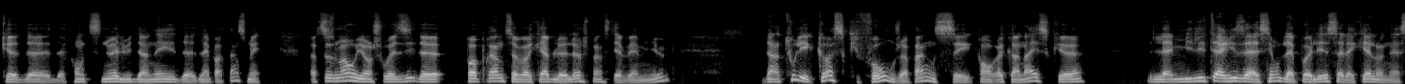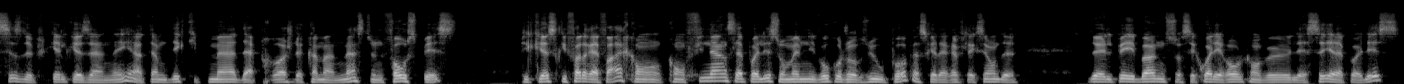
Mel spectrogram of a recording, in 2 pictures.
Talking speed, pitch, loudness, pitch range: 220 wpm, 120 Hz, -25 LUFS, 110-130 Hz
